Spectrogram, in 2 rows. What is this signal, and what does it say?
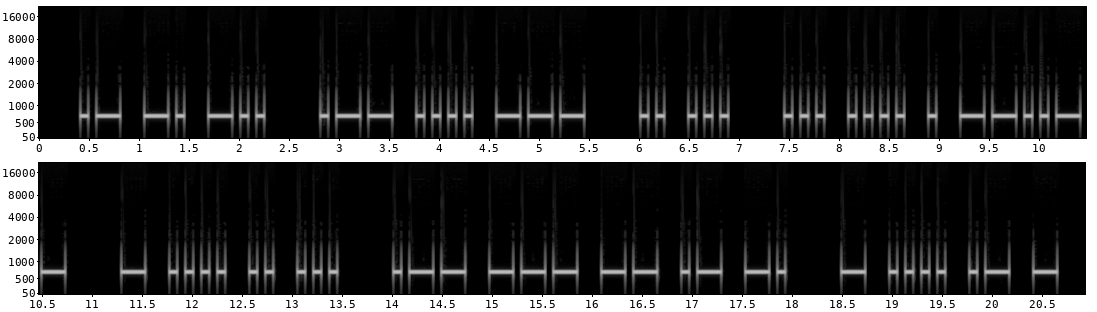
Morse code, heard as a keyed tone, about 15 wpm, 700 Hz. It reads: AND WHO IS SHE, THIS WOMAN THAT
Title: Sentences from Top 1100 Words 15wpm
